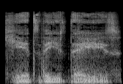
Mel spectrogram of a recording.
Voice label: announcer text cursing; dlc bastion

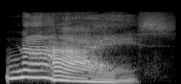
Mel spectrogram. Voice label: happy; dota; meepo

